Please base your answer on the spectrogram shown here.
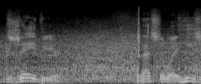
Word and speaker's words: Xavier: Nady says that the proper way to say his name is Xavier, but, and it's a name that goes way back in the history of his family, a couple of hundred years.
